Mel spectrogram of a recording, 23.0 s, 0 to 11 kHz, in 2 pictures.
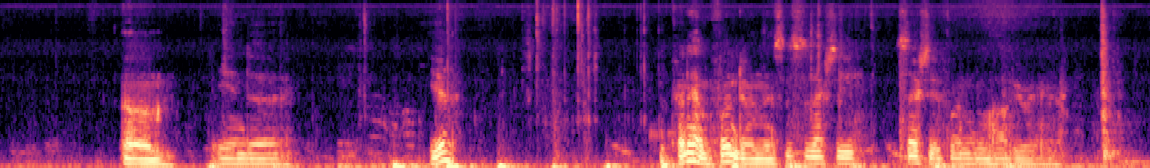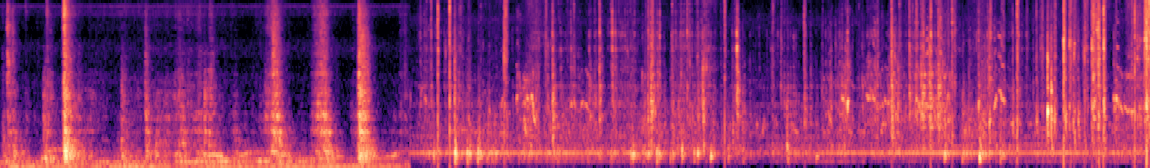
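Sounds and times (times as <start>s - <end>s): computer parts clicking and rattling: 11.0s - 23.0s.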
